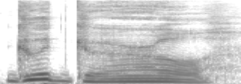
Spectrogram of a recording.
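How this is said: It sounds like praising a pet dog. It is said as praise to a pet. The speaker calls it wrong. "it still sounds like I'm talking to a dog"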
